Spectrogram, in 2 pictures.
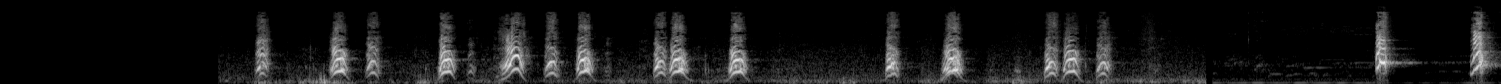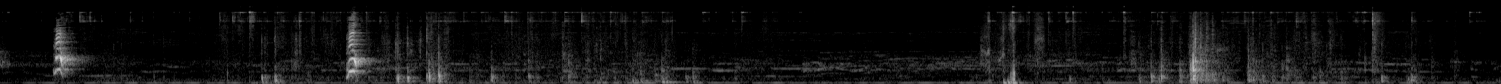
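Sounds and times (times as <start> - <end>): dogs barking: 2.6 - 7.6, 8.9 - 9.8, 10.4 - 11.2, 13.8 - 16.0, 18.4 - 18.9
puppy barking: 2.6 - 7.6, 8.8 - 9.8, 10.4 - 11.2, 13.8 - 16.0, 18.4 - 18.9.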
